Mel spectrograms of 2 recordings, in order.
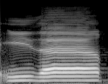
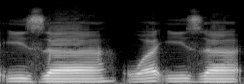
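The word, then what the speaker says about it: إذا: Lafal dzal, ini harus hati-hati teman-teman ya. Jangan sampai membacanya dengan wa iza. Ini sering terjadi kesalahan yang terjadi, yaitu mengganti huruf dzal diganti dengan huruf zai.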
